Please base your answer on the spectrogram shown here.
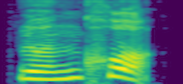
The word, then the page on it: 轮廓: lún kuò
